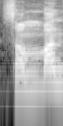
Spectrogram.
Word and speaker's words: संबंध: हमेशा ध्यान रखें और इसका उच्चारण उसी प्रकार से होना चाहिए इसका उच्चारण अब संबंध है तो अगर आप य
